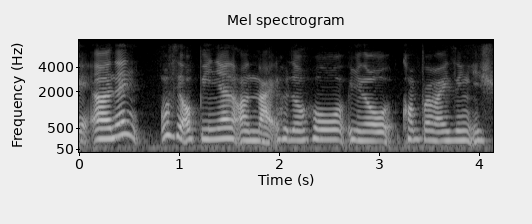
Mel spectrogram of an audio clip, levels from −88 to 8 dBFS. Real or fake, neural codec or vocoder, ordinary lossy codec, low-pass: real; none; none; 7.2 kHz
